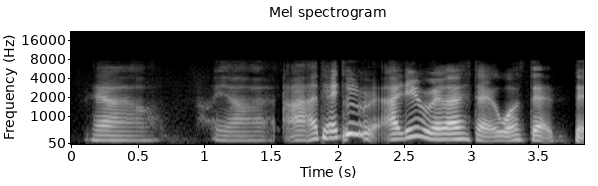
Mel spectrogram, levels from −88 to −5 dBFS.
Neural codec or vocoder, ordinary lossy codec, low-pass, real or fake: codec, 16 kHz, 1 kbps, FunCodec, trained on Chinese and English, 50 frames a second; none; none; fake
